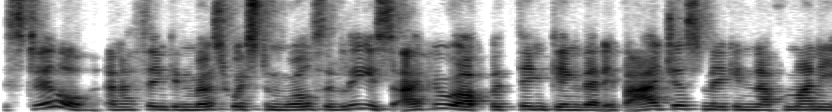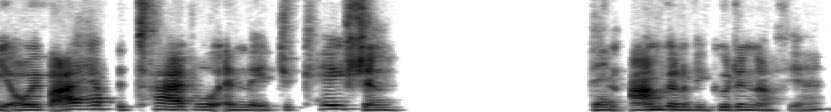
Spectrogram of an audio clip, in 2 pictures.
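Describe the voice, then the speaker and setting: A woman's voice: mid-range voice, moderate pace. A middle-aged woman from Denmark hosting a podcast, talking in a reflective, casual way and often checking in with "yeah?". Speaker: podcast host. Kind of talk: casual conversation.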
